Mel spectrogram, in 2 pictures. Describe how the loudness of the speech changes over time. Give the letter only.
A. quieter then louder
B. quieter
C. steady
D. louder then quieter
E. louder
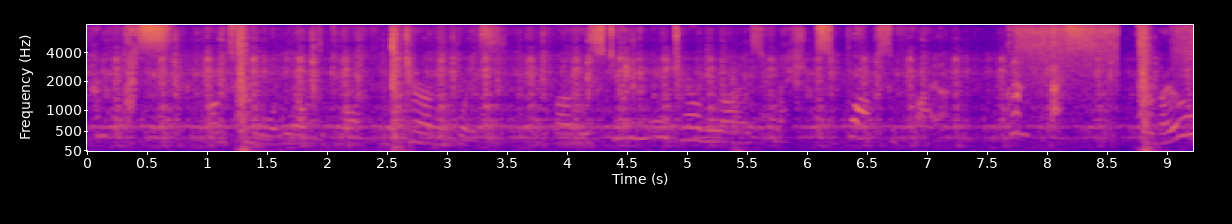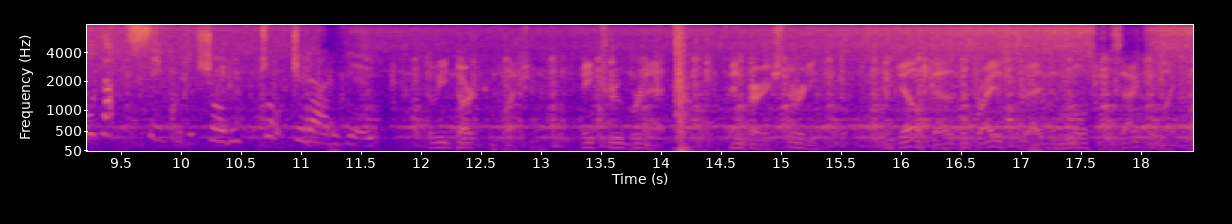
C.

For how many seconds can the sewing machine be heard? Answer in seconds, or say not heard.
18 s.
